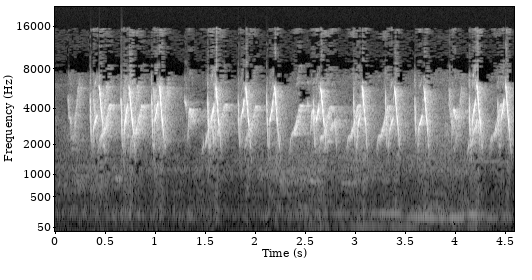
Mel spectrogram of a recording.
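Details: Lively bar-winged prinia song used to draw replies from other prinias, a fast chain of sharp, scratchy high chirps roughly three per second, each note bursting up and down, steady pulsing rhythm.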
